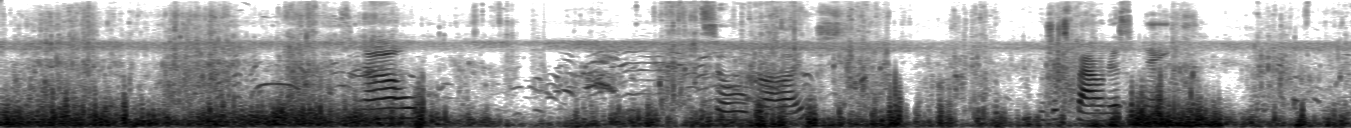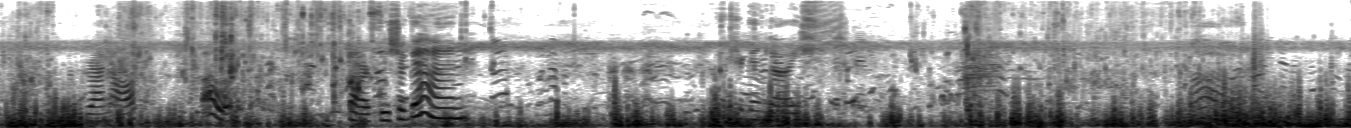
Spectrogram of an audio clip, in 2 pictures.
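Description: Shallow water laps and ripples close by.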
